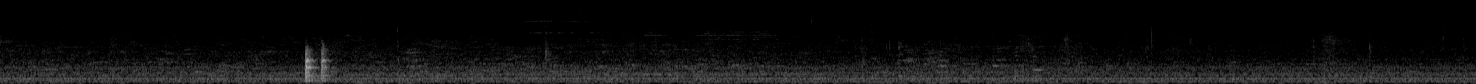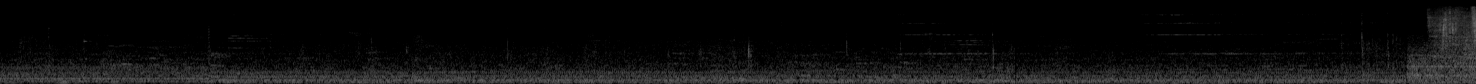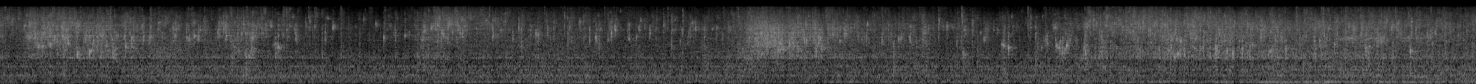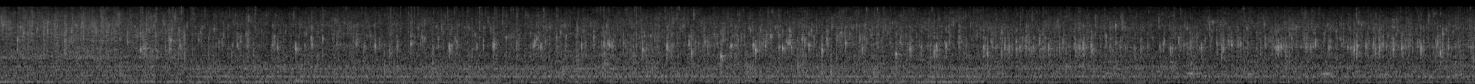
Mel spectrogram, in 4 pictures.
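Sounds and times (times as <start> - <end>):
food sizzling in hot oil: 29.0 - 59.0.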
